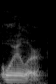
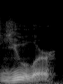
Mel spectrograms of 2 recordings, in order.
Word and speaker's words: Euler: it's it's called the oiler relation okay leonhard Oiler was one of the great mathematicians of the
